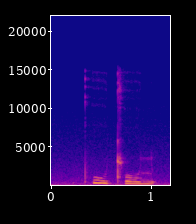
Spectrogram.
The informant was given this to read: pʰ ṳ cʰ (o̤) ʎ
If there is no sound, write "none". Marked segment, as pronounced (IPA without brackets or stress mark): o̤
